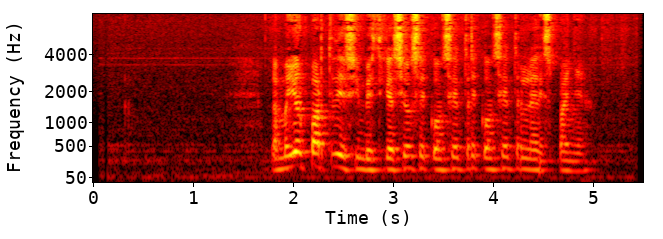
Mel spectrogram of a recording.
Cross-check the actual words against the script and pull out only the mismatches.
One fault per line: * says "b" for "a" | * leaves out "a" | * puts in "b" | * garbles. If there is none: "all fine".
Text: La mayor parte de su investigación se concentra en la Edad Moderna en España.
* puts in "se concentra"
* leaves out "Edad Moderna en"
